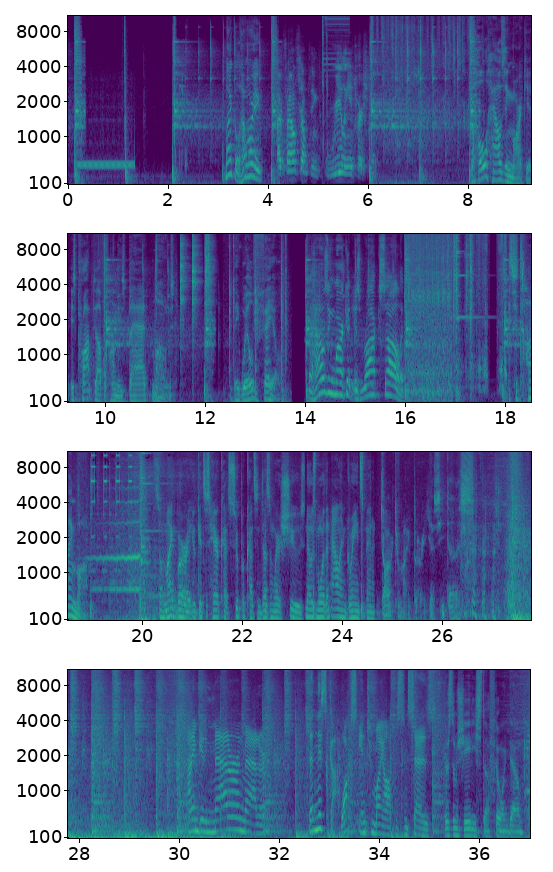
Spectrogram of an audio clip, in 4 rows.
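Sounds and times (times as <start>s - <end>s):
banknote counting machine riffling: 16.0s - 17.7s.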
